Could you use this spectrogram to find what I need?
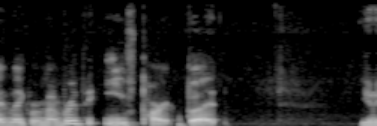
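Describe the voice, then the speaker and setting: A woman with an American accent and an unremarkable speaking voice talks at a fairly quick pace and medium pitch, the sound dry and close with no echo. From Arizona. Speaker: college student. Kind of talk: casual chat.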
